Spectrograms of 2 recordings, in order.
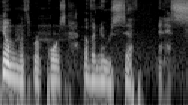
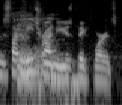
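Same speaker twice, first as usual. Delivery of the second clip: ordinary talk, nothing marked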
